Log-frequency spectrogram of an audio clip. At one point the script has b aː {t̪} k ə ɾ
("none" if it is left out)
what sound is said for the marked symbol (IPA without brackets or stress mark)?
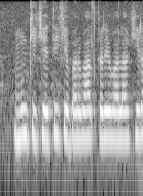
d̪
